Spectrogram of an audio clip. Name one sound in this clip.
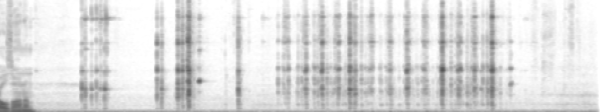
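Metal and plastic parts click and rattle as they are handled.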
